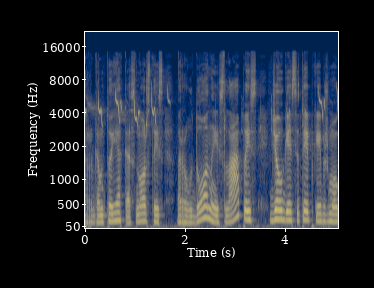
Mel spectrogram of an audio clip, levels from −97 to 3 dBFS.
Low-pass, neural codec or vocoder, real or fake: 14.4 kHz; none; real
